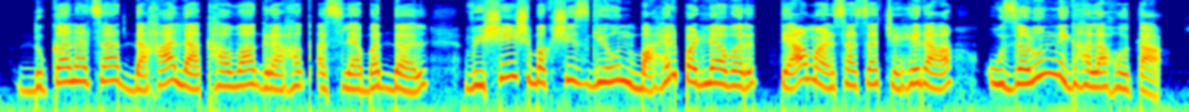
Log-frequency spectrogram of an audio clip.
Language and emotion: Marathi, happy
